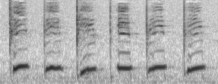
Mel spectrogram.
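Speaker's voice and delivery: very high tiny peeps; high chirping chick peeps; chicks peeping. Shown as a demonstration. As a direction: squeak like baby chicks. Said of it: "Try again with me".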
